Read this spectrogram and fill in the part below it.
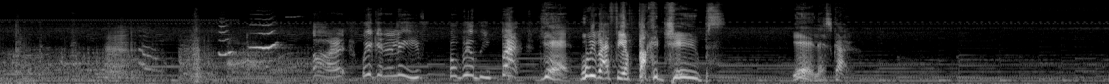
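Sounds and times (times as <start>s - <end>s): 
door creaking open on unoiled hinges: 0.1s - 3.0s
soft hiss: 3.2s - 8.6s
speech: 3.7s - 7.3s, 7.9s - 8.6s.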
